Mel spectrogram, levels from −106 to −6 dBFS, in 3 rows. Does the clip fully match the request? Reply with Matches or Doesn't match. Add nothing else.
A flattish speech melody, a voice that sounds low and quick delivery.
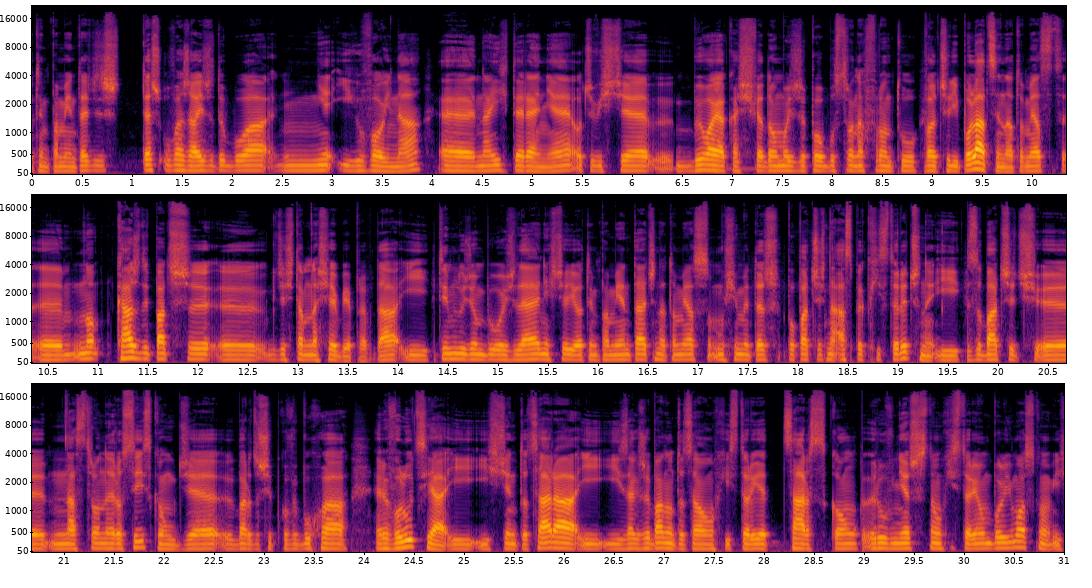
Matches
